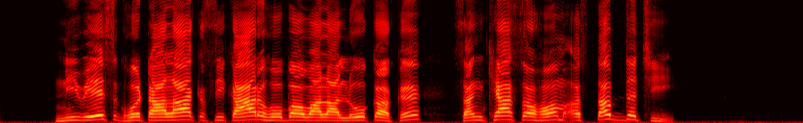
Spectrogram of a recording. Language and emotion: Maithili, surprised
